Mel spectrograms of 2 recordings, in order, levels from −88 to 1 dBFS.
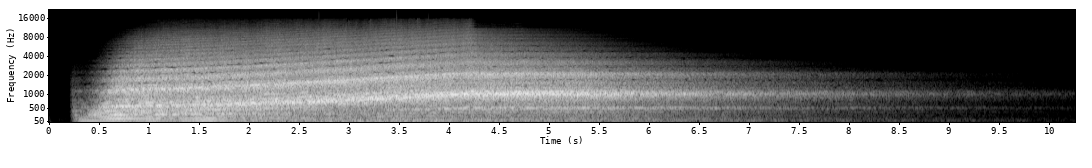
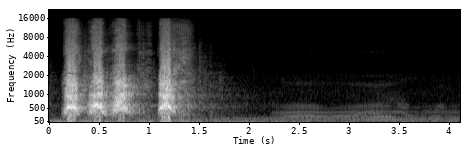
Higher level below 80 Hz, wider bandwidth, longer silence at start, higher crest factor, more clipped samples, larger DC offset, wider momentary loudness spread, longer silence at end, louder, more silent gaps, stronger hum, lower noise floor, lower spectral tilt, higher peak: first, -34 dBFS vs -44 dBFS; second, 14.5 kHz vs 16 kHz; first, 0.3 s vs 0.15 s; about the same, 14 dB vs 16 dB; neither; neither; first, 17 LU vs 9 LU; first, 3.15 s vs 2.75 s; about the same, -11 LUFS vs -13 LUFS; neither; neither; first, -69 dBFS vs -53 dBFS; about the same, -3.5 dB/octave vs -3.5 dB/octave; about the same, 0 dBFS vs -2 dBFS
